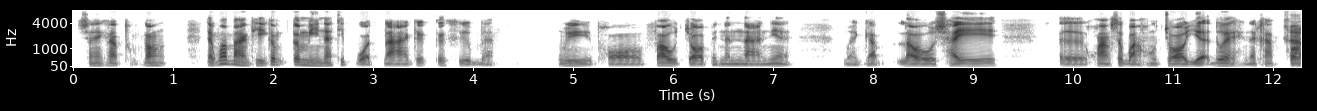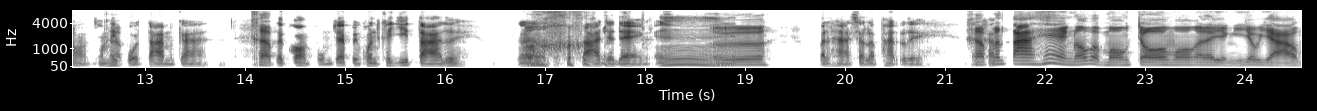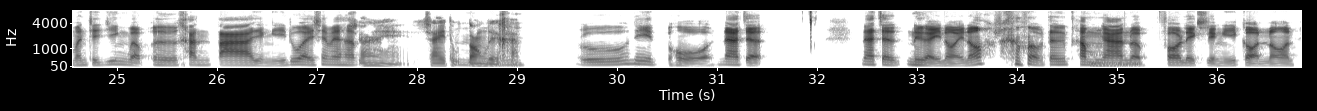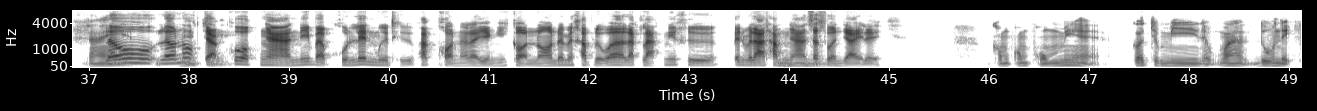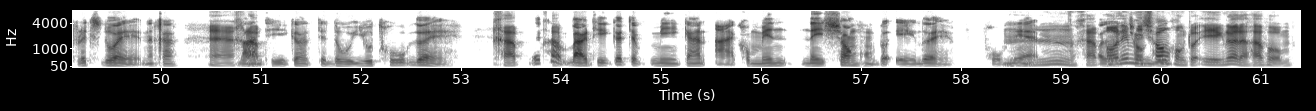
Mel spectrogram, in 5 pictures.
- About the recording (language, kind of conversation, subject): Thai, podcast, การใช้โทรศัพท์มือถือก่อนนอนส่งผลต่อการนอนหลับของคุณอย่างไร?
- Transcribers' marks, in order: laughing while speaking: "อ๋อ"; tapping; tsk; chuckle; other background noise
